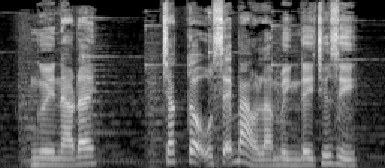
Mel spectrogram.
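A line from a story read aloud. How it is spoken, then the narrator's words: Stern question. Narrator (Vietnamese): chú cất giọng hỏi nghiêm nghị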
